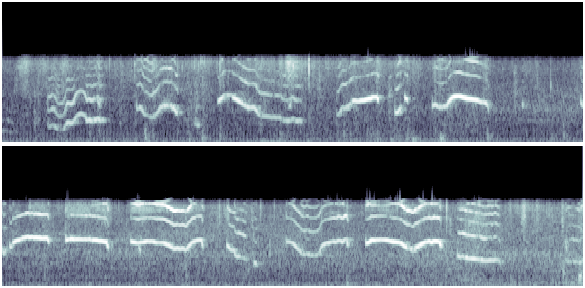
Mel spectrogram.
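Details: Male puppy playing in a pile of littermates, giving high, whiny whimpers and yelps that arch up and fall back, in short bursts roughly every few seconds, with some overlapping squeals from other pups.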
